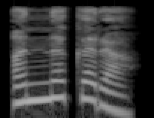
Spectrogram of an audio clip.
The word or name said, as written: ಅನ್ನಕ್ಕರ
